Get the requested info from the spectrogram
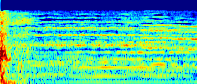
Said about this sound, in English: I crawled out the creak of that frozen hinge on my door, mocking me like the impish laughter of the fiends of hell. I turned and slammed the door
